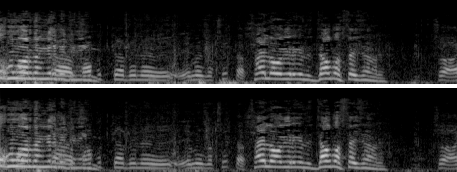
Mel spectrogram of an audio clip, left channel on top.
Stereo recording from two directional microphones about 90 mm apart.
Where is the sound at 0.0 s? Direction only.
65° right (ahead or behind).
